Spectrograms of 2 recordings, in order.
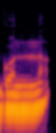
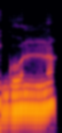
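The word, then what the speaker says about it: gonna: Skirt, skirt को बोला जाता है गोन्ना, go double N ए, गोन्ना। इस तरीके से हम बोलेंगे स्कर्ट को।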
